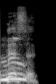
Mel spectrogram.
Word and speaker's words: Moot: Mr. No, no, no, no, no. You said it right the first time. The first time you said moot and then you said.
